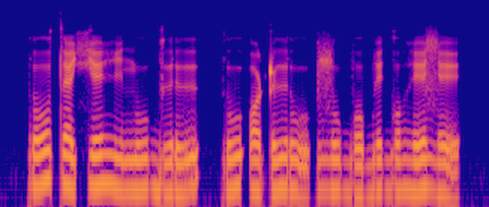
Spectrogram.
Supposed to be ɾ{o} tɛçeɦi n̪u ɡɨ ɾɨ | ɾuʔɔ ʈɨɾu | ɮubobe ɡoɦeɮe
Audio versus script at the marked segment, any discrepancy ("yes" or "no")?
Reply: no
